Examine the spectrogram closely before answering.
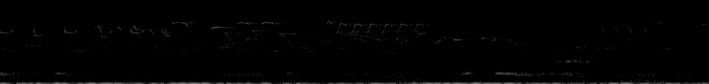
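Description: Recorded dawn chorus: many birds chirping and trilling together, faint, over a low steady hiss.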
